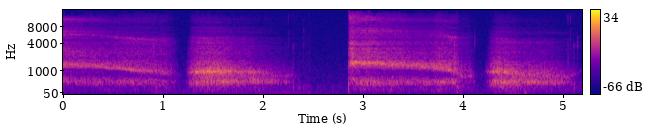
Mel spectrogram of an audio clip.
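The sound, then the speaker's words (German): Two deep belly breaths, each a long airy inhale followed by a forceful, drawn-out exhale, loud and clear with no talk and a brief quiet gap between them. “der hat einfach zweimal tief mit dem Bauch unten Luft geholt.”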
